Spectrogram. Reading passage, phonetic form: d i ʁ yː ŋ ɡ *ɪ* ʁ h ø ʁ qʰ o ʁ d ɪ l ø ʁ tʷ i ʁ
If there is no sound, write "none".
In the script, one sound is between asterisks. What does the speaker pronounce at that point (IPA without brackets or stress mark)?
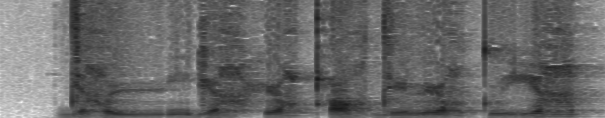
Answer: ɪ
